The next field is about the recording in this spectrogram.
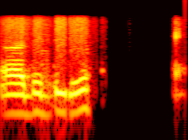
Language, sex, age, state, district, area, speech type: Manipuri, male, 60+, Manipur, Thoubal, rural, conversation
